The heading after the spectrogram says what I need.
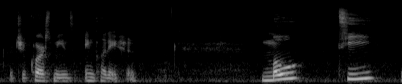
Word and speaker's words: motivation: Motivation, motivation, motivation. Again, we have that I in between the T and the V that sounds like E, moti, and then we end with the sion sound at the end.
